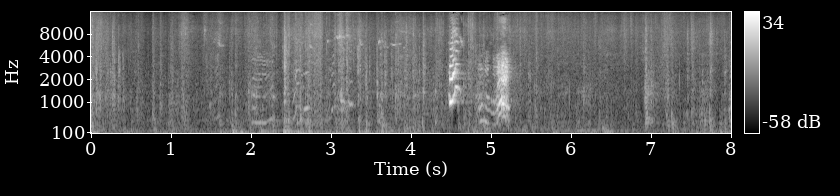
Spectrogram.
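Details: Outdoors on a bright, cold winter day, nine-week-old Gerberian Shepsky puppies at play give two sharp, loud barks close together midway, amid quiet chatter and low background murmur.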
